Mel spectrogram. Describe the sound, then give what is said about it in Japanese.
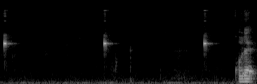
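Metronome beeping at 60 BPM: three short, sharp, high-pitched beeps spaced evenly one second apart, clear and alone over a quiet background. “例えば、BPM60 っていうのを今実際鳴らしてみるんだけど、メトロノームでね。”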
